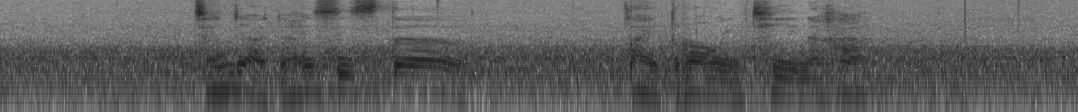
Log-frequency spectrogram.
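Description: A middle-aged woman speaks tensely nearby.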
